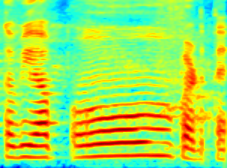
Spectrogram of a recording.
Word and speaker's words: ओम: तो ओ का उच्चारण एक बार यहाँ हो गया और 2 बार इसका उच्चारण और करना है। इसका मतलब ये है कि ओ को हमें टोटल 3 बार पढ़ना है, ओम, तब ये ओम बनता है।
